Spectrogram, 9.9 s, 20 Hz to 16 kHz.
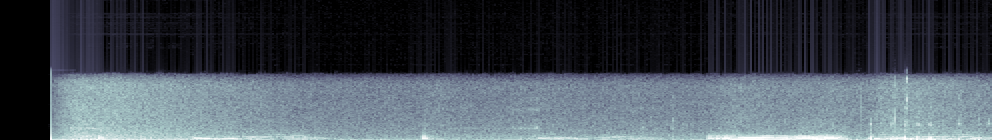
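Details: Two elderly domestic cats, both over 15 years old, one black and white and one brindle, snoring as they sleep together indoors; soft, low, rough breaths with a buzzy nasal rise every few seconds over quiet room hiss.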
